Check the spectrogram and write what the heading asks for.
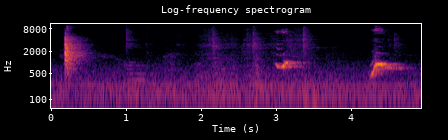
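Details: African grey parrot throwing a fit: a harsh, explosive squawk opens, followed by soft muttering sounds, then two short nasal calls that rise and bend, with a steady low hum underneath.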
